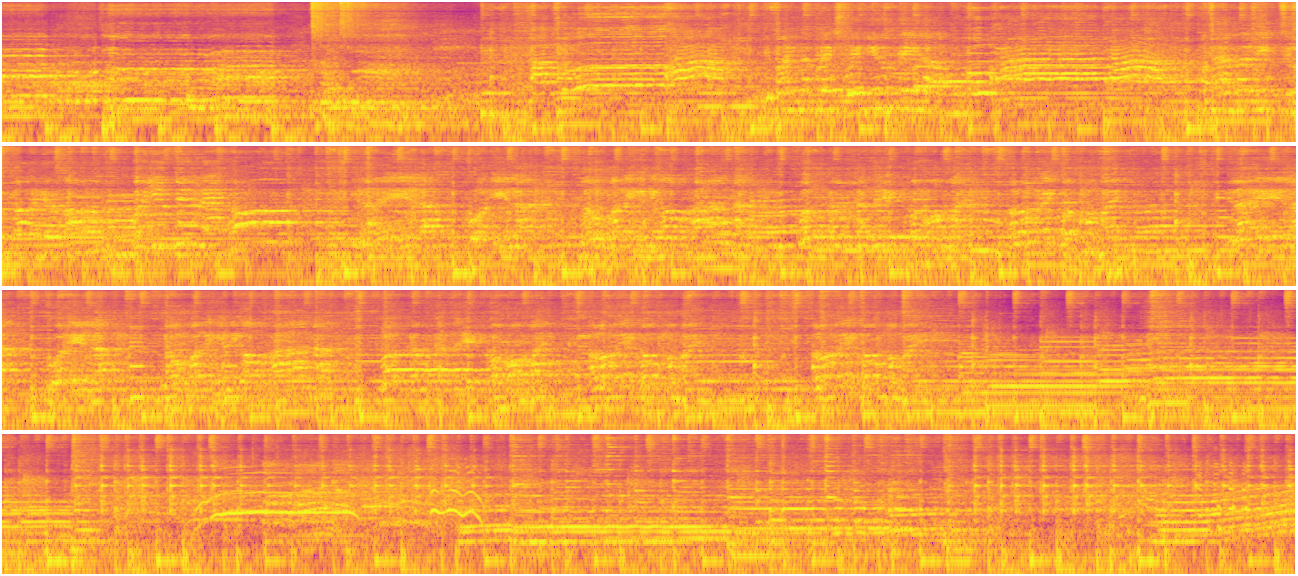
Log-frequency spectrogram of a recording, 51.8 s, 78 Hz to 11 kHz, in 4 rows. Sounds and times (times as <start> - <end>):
Music of Latin America: 0.0 - 51.7.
